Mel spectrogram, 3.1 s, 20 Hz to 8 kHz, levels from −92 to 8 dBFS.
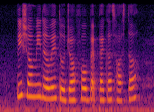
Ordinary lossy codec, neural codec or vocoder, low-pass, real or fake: none; none; 7.2 kHz; real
